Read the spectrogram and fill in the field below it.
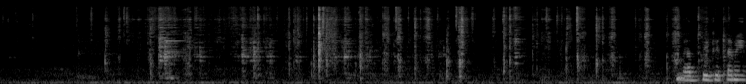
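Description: A metal spoon scrapes and taps against a steel bowl.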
